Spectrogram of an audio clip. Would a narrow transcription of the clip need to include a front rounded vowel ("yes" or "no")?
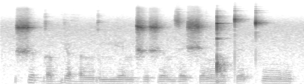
yes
